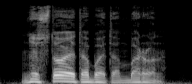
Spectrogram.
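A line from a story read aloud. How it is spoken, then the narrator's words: Grumbling. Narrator (Russian): проворчал он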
